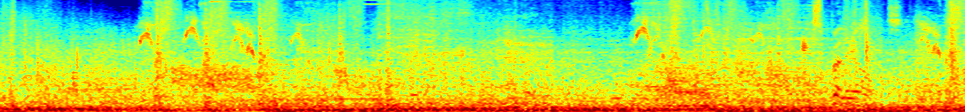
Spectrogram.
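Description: Confringo blasting spells explode during combat in Hogwarts Legacy, a series of loud booming bursts and sharp cracks over a dense rumble, with battle voices and shouts mixed in.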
